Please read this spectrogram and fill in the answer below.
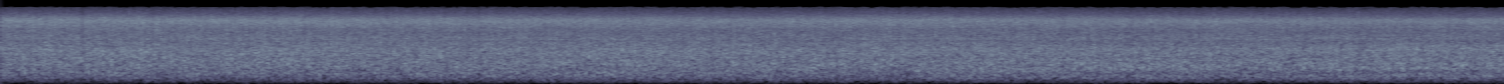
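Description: Water pouring steadily over the lip of a low concrete river weir, a continuous rushing splash.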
